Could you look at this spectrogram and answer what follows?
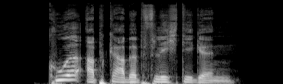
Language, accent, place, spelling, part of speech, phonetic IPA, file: German, Germany, Berlin, kurabgabepflichtigen, adjective, [ˈkuːɐ̯ʔapɡaːbəˌp͡flɪçtɪɡn̩], De-kurabgabepflichtigen.ogg
- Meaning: inflection of kurabgabepflichtig: 1. strong genitive masculine/neuter singular 2. weak/mixed genitive/dative all-gender singular 3. strong/weak/mixed accusative masculine singular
